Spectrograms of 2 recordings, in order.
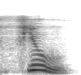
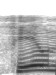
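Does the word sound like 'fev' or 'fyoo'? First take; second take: fyoo; fev. First: It is said like 'fyoo', ending in a vowel. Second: It is said like 'fev', ending in a v. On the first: The speaker calls it right. "नहीं फ्यू" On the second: The speaker calls it wrong. "फेव नहीं"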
